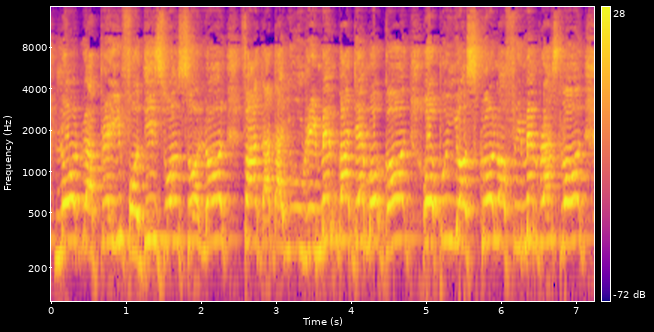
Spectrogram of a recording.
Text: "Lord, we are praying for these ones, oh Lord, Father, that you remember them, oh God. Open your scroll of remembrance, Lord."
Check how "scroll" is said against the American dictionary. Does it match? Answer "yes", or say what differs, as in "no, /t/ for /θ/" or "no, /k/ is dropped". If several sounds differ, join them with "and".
yes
